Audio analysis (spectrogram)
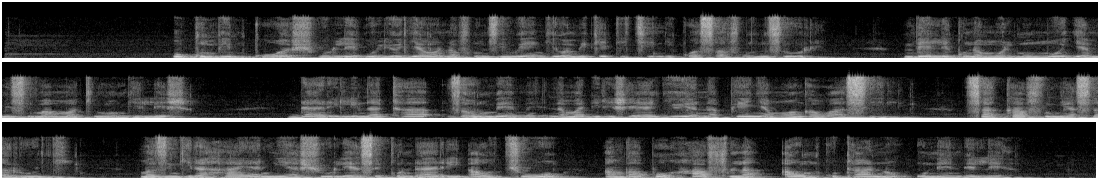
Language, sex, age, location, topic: Swahili, female, 36-49, Nairobi, education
